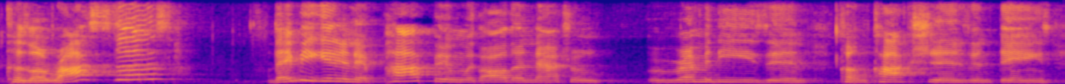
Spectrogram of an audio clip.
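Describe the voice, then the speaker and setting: A woman chatting casually as a vlogger, animated and full of "like". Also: mid-range voice, unhurried. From United States. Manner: animated, heavy use of "like". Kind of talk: casual chat.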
